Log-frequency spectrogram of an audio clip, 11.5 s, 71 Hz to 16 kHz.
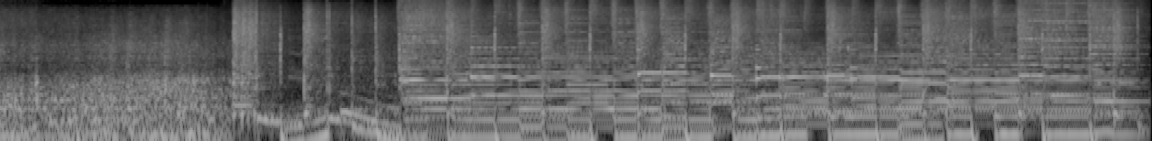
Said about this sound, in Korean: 잠시 안내 말씀드립니다. 지금 들어오는 13시 열차는 보급역으로 가는 열차입니다. 곧 열차 출발합니다.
